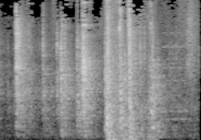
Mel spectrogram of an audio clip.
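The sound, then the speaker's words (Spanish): A man swings a door shut with a solid thump, followed by a few clicking, rattling knocks as he locks it with a key, no voices present. “Él cierra la puerta con llave.”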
